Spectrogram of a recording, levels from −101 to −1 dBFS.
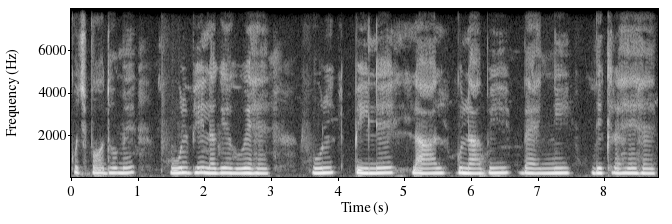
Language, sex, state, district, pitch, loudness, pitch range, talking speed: Hindi, female, Uttar Pradesh, Lucknow, 230 Hz, -13 LUFS, 225-240 Hz, 110 wpm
